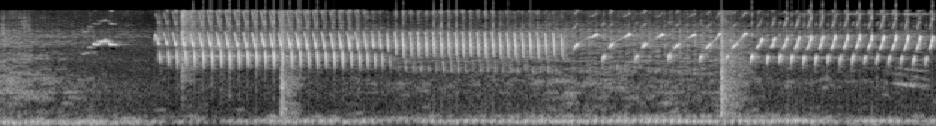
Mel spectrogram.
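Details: Canary song meant to provoke a young canary into singing: a sustained, high, rolling trill running unbroken for several seconds, then shifting into a series of short, sweeping notes and another fast trill, over a steady low hum.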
